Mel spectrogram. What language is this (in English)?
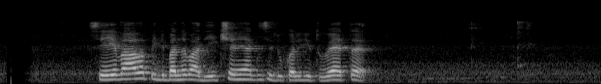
Sinhala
